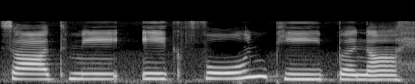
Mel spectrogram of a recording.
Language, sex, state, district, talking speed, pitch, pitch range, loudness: Hindi, male, Punjab, Fazilka, 85 wpm, 245 Hz, 230-260 Hz, -13 LUFS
